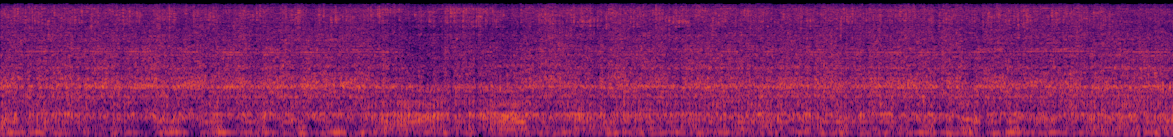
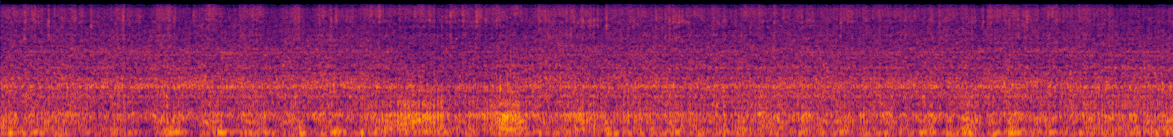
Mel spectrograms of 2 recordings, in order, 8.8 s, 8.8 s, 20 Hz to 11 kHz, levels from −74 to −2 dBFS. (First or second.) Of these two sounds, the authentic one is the first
